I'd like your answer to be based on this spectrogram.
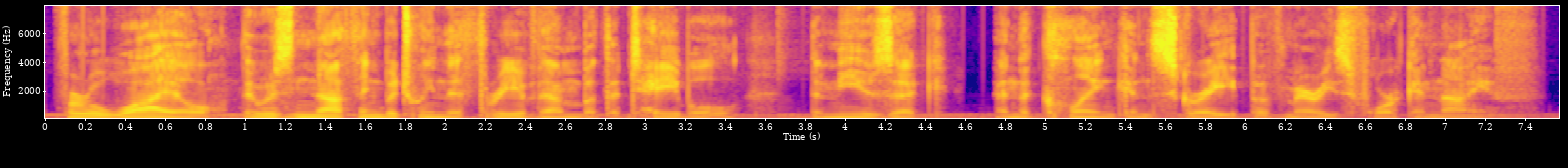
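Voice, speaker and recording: A man's voice: sits low, fairly even intonation, moderate pace, faint music behind. A man reading a crime story as a dramatic, scripted audiobook narration.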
